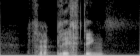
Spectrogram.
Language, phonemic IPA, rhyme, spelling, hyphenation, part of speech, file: Dutch, /vərˈplɪx.tɪŋ/, -ɪxtɪŋ, verplichting, ver‧plich‧ting, noun, Nl-verplichting.ogg
- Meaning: 1. obligation 2. commitment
